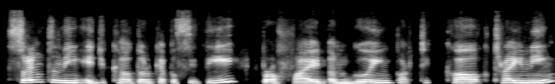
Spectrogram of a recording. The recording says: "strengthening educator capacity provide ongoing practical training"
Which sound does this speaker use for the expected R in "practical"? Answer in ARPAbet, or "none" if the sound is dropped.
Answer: none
